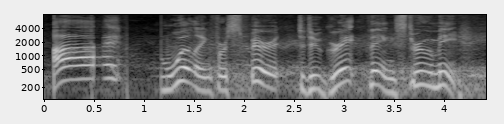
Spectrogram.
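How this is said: It is said with strong, heartfelt feeling.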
